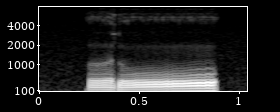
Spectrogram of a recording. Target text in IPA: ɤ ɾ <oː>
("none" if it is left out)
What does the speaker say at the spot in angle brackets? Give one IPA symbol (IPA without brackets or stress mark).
oː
